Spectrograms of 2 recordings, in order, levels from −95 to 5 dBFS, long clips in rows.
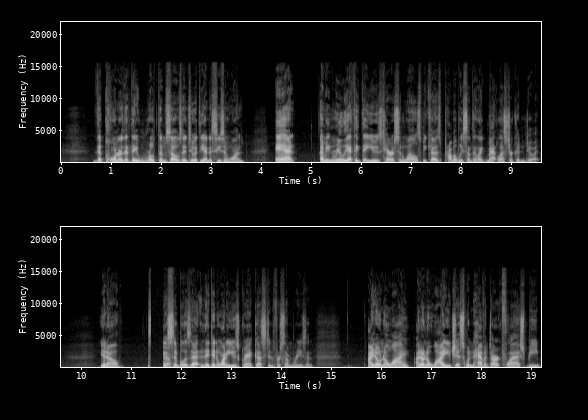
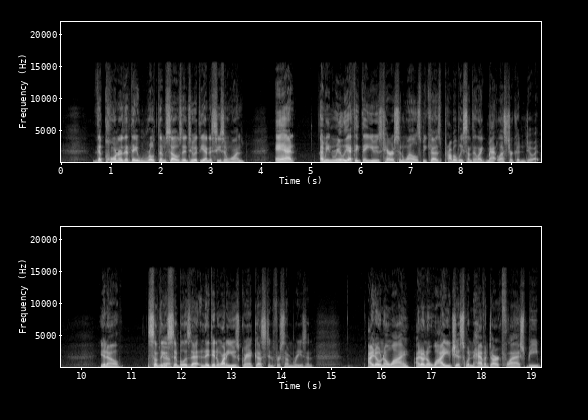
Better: second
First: audio cutting out; at 11 s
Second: none

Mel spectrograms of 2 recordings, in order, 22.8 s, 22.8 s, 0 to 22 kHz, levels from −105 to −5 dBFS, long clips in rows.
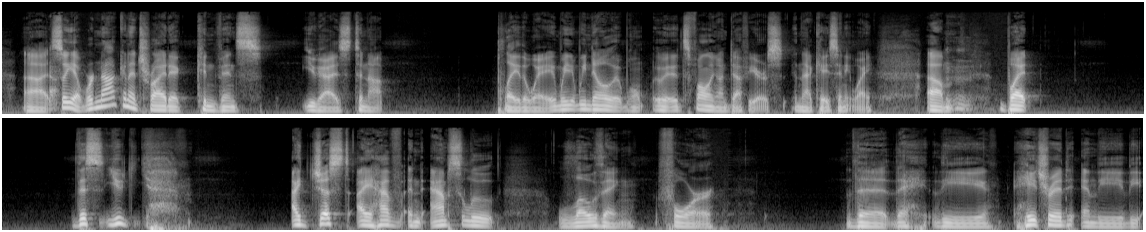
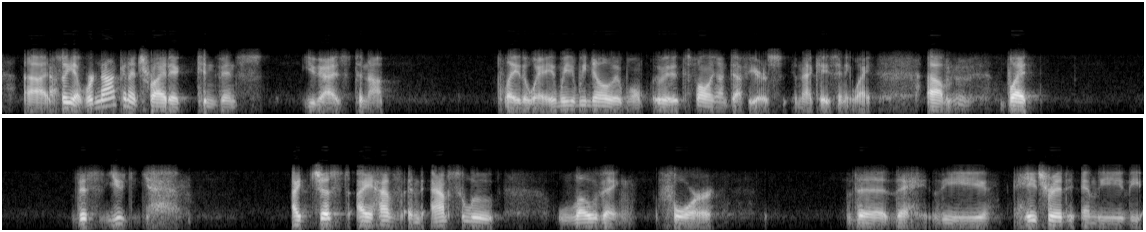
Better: first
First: none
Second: phone-call audio; nothing above 3.5 kHz

